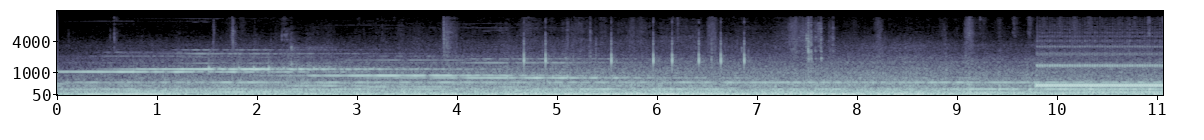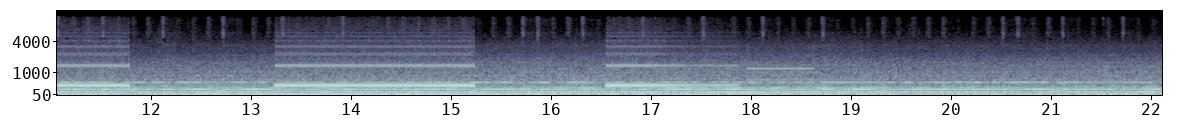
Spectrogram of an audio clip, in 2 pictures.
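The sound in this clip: Ringback tone on a telephone call being placed again: three long, steady tones start partway through and sound over a constant low, loud rumble that runs the whole length.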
